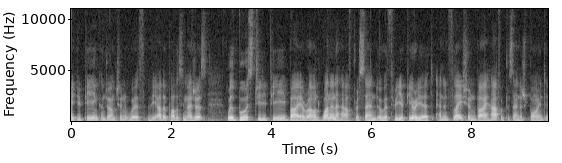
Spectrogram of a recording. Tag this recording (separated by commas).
Speech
